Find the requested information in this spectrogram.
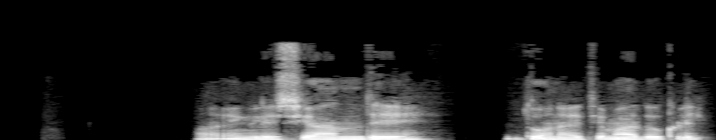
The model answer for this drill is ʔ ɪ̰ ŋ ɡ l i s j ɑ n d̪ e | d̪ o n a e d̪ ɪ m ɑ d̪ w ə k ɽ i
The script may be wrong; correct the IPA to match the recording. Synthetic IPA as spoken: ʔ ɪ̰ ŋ ɡ l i s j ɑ n d̪ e | d̪ o n a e t̪ ɪ m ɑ d̪ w ə k ɽ i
